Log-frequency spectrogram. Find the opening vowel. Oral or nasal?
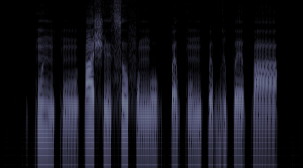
nasal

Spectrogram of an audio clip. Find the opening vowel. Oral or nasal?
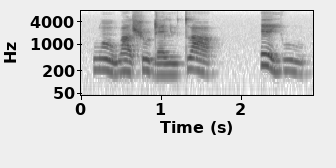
nasal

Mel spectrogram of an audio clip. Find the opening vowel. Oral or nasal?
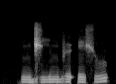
oral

